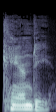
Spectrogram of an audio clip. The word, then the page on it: candy: American English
